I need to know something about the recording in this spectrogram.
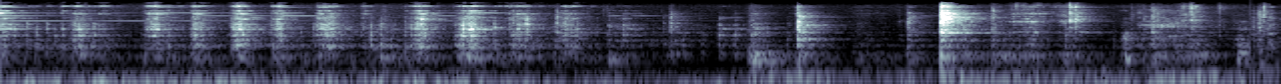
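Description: Threaded screw of an adjustable steel post being turned by hand to snug its plate against the joist: a run of small clicks and rubs. Two sharper knocks come in the second half.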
